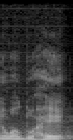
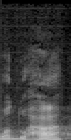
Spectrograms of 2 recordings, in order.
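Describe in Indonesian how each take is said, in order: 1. Vokal akhirnya condong ke bunyi 'e'. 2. Vokal akhirnya berbunyi 'a' terbuka. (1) "riwayat lain bacanya wadduhe" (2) "di kita bacanya wadduha"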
